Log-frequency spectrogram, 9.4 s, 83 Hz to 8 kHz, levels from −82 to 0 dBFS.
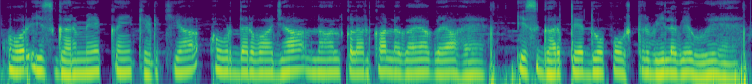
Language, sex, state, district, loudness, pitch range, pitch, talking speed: Hindi, male, Uttar Pradesh, Saharanpur, -17 LUFS, 150-165 Hz, 155 Hz, 145 wpm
